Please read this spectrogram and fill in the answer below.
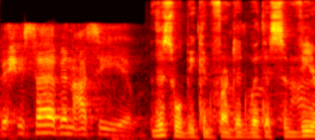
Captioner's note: through translator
